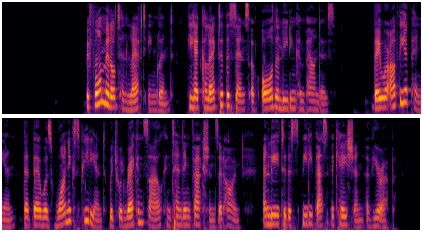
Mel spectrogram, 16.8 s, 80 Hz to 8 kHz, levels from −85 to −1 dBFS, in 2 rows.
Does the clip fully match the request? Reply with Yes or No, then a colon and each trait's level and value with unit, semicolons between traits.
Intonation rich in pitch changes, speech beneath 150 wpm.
No: average, 4.0 semitones; slow, 135 wpm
